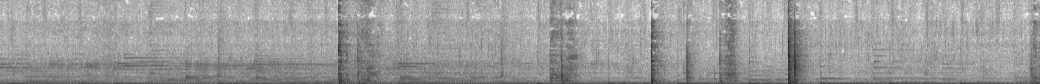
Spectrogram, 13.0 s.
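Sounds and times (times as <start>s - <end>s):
low sizzle: 0.0s - 13.0s
metal spoon scraping pan: 4.2s - 5.0s, 6.8s - 7.4s, 8.1s - 10.2s.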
